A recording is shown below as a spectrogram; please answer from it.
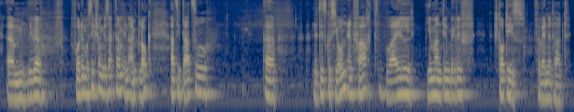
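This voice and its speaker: A male radio host speaks from the studio in a slightly husky voice, at a middle pitch. He talks in a relaxed, conversational way, pausing on small fillers between phrases. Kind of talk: radio talk show hosting.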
